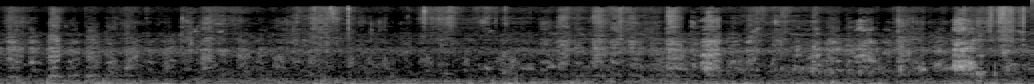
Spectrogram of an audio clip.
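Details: Beertje, an older Labrador Retriever, breathing hard during rough play: steady, rapid low panting, breathy and noisy, with light rustles and a few short higher scuffs throughout.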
